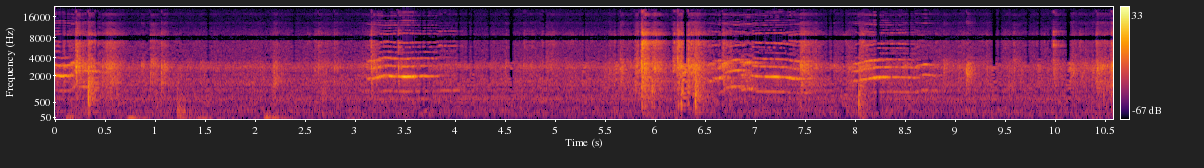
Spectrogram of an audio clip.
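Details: A cat at breakfast time gives short, wavering meows around three and a half seconds and again near seven and eight seconds, with soft household clatter between the calls.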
